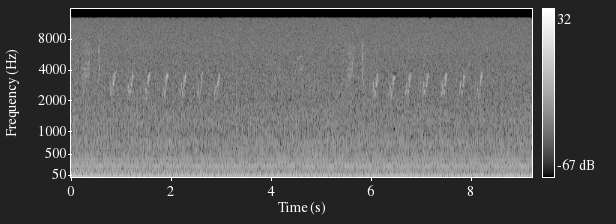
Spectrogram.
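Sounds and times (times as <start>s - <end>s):
steady low hum: 0.0s - 9.2s
golden-headed cisticola singing: 0.2s - 3.2s, 5.4s - 8.4s.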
